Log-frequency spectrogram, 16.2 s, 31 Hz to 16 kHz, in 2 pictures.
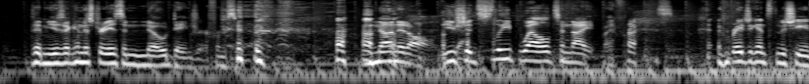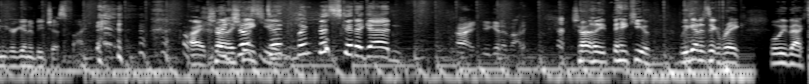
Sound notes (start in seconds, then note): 8.7 laughing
